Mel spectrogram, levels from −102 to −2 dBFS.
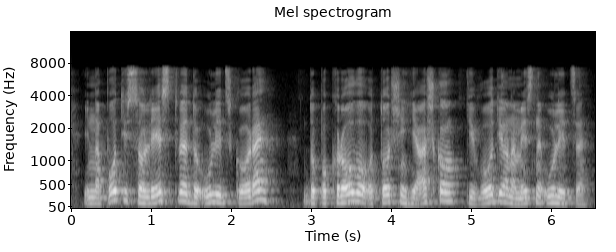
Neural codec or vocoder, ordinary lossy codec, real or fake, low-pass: none; none; real; 7.2 kHz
